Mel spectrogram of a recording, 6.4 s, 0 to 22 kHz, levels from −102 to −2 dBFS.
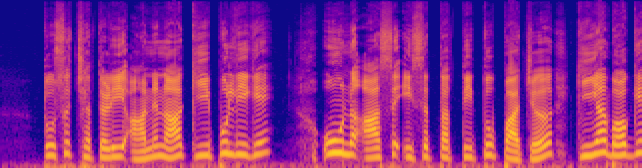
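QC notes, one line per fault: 5.08–5.14 s, hard clipping: for about 60 ms the speech peaks run roughly 2 dB past what the signal chain can carry, so their tops are sheared flat. The squared-off waveform adds high harmonics, heard as a brief crackle on the peaks.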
